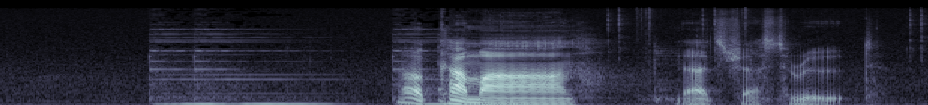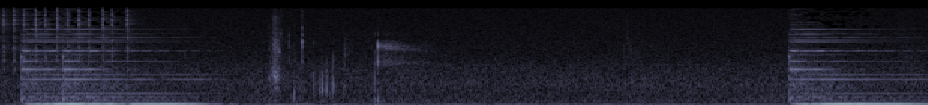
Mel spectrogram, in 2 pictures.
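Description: Short electronic chimes sound from a computer game.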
